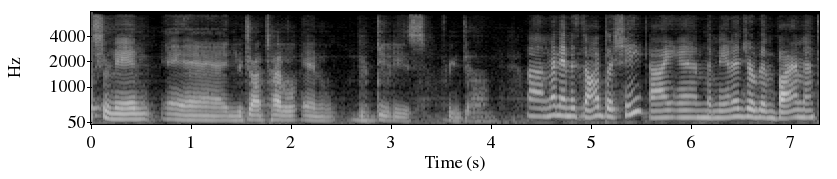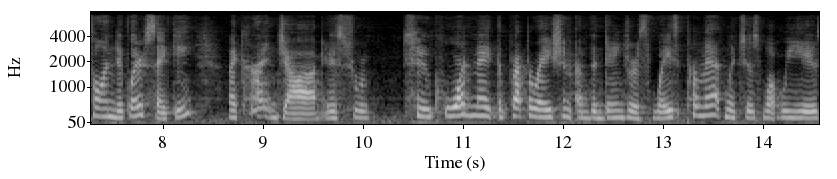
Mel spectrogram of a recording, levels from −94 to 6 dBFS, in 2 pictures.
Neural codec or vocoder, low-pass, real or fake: codec, 24 kHz, 1 kbps, SNAC; 7.2 kHz; fake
